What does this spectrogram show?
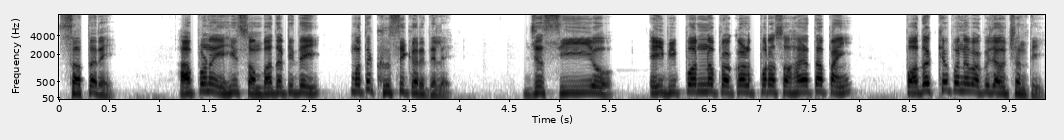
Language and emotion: Odia, happy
